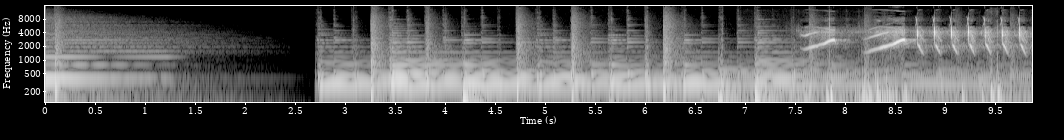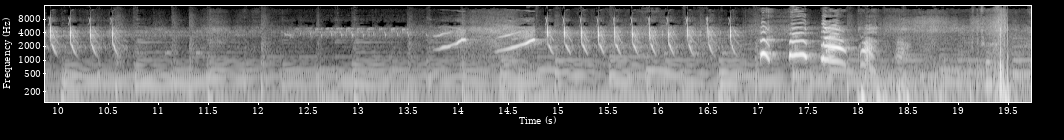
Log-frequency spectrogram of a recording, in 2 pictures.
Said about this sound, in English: Heard that call before? That's the sound of our friend, the Northern Cardinal. Cardinalis, cardinalis. What more could a bird do to make itself appealing than have showy red plumage and a fine musical song?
